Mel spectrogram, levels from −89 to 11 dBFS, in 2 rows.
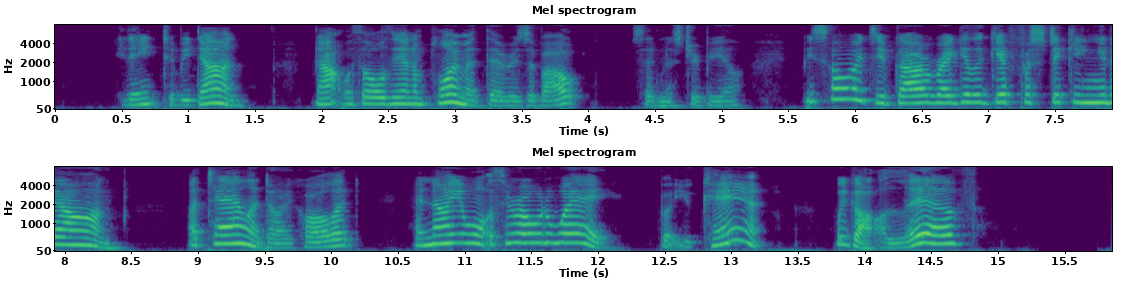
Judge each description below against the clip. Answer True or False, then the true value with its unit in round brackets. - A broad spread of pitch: True (7.7 semitones)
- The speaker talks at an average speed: True (175 wpm)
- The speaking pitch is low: False (245 Hz)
